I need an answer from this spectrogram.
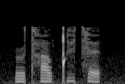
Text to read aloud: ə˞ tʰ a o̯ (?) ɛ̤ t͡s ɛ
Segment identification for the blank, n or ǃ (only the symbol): ǃ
